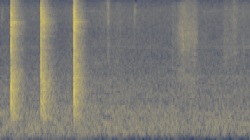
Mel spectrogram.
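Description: Plastic test-well strip holder tapped down hard on a paper pad in quick knocks, about three a second, stopping after three taps in the first second. The tapping clears the last wash solution out of the wells.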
